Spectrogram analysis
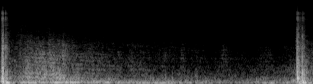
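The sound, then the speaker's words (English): Booming blasts of Chinese missiles fired into the Taiwan Strait: a loud, sharp burst opens and trails off into a long, low rumbling roar, then a second sharp blast strikes just before the end. “That is the sound of Chinese missiles fired into the Taiwan Strait”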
